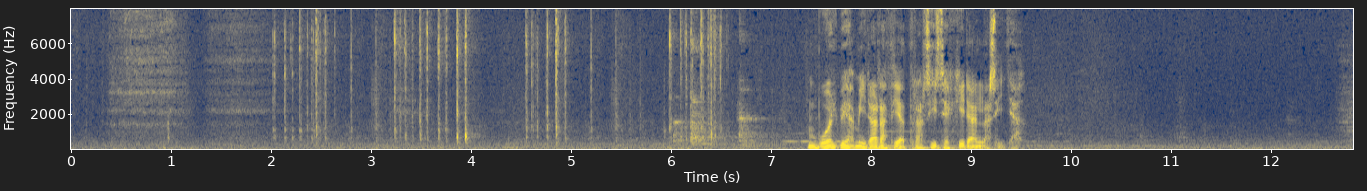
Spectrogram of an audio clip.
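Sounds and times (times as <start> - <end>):
typing on a computer keyboard: 2.0 - 6.7
speech: 7.4 - 9.6.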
